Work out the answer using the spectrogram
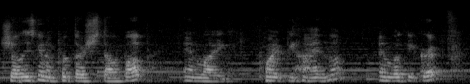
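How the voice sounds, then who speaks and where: Higher-pitched man, casual tabletop player. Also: moderate pace, rough recording. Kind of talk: casual improvised description of character actions. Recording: background music under voice.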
